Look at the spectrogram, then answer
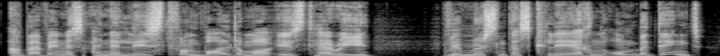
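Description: A man's voice: sits high, animated, moderate pace, a bit bright, no room sound, clean studio sound, voice pushed up. A man reading an audiobook and voicing a clever, anxious teenage girl who pleads insistently. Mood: urgent pleading. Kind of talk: audiobook character voice.

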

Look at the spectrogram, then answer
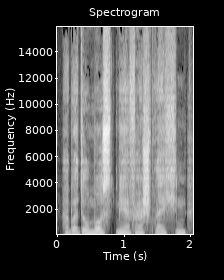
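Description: A man voicing an old, wise wizard headmaster in an audiobook, earnest and measured. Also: high-pitched, fairly even intonation, no room sound, studio quality, voice pushed up. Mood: insistent. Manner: earnest, measured, drops to a whisper. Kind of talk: audiobook reading.

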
